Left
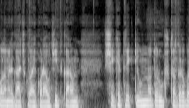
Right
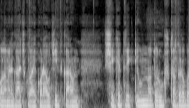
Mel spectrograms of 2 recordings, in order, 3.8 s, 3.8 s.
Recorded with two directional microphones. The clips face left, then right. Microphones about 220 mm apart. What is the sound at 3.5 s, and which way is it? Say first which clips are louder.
Speech: left 4 dB; 50° left (ahead or behind).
